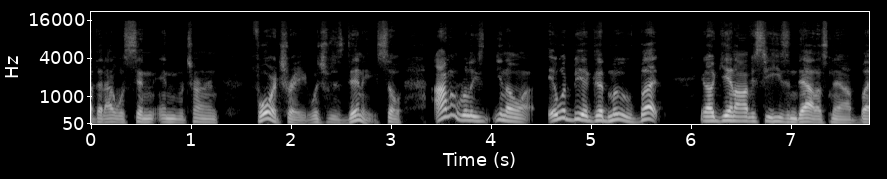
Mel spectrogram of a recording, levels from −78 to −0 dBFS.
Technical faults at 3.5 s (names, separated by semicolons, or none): none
